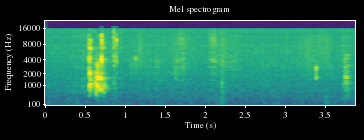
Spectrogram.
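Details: Infant with hiccups: a few short, sharp catches in a quiet room, one louder than the rest.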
